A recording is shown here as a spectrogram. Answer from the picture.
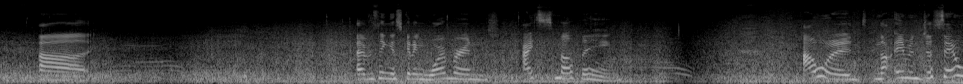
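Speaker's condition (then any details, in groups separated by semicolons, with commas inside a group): No condition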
